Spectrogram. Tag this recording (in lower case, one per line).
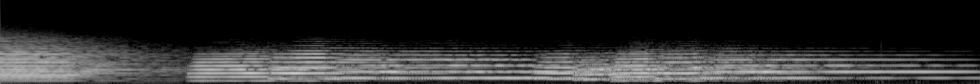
music
trombone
